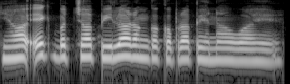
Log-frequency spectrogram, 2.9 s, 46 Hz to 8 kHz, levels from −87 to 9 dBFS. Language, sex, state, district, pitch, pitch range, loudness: Hindi, female, Arunachal Pradesh, Lower Dibang Valley, 225 Hz, 205-245 Hz, -16 LUFS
